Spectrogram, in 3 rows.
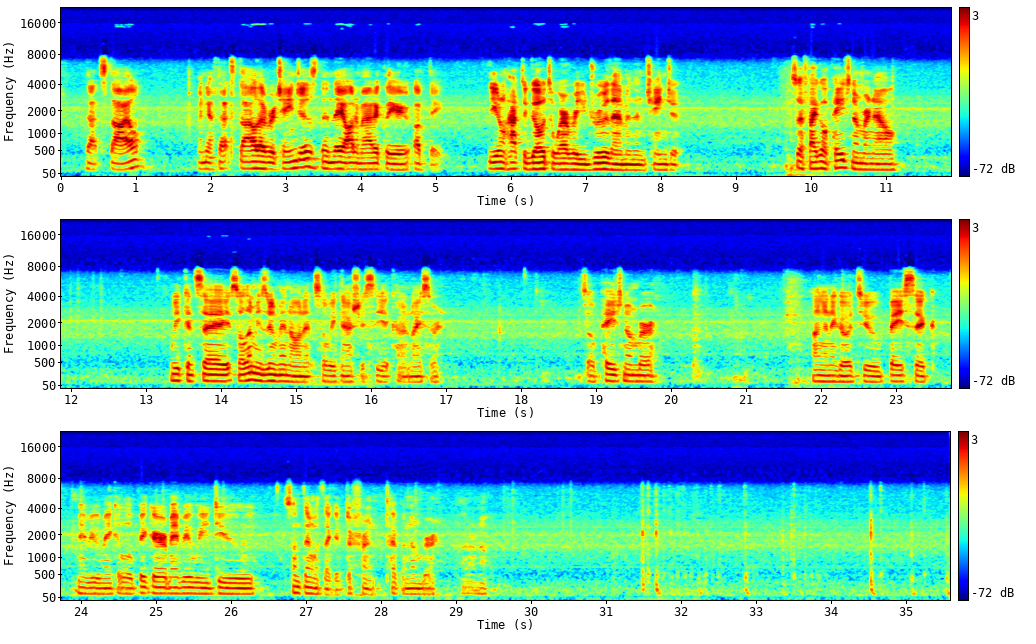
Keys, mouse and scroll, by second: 10.9 click, 11.9 click, 12.2 click, 14.3 click, 15.5 z, 15.8 click, 18.7 click, 19.1 click, 20.4 click, 25.9 click, 26.9-27.8 scroll up 12, 28.3 click, 31.4 Up, 31.6 Up, 31.8 Up, 31.9 Up, 32.1 Up, 32.8 Up, 33.3 Up, 33.5 Up, 33.7 Up, 34.4 Up, 35.0 Up, 35.4 Up.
